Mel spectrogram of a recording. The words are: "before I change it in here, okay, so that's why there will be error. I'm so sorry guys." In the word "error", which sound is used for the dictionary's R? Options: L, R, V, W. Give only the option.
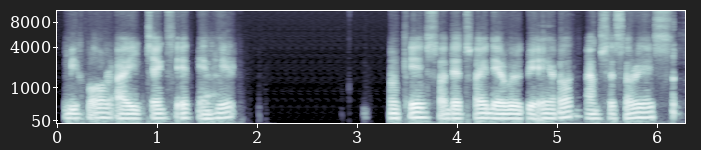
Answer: L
